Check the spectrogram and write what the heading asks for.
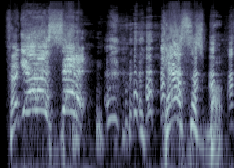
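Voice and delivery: Pacino rant. Acted. Pacino rant bit continues.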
